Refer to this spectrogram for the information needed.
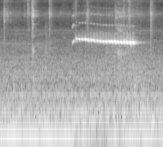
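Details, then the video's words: Common iora lure call meant to prompt other ioras to call: one long, steady, slightly falling buzzy whistled trill lasting about a second, heard alone against quiet background hiss. "suara panggilan sirtu paling ampuh bikin sirtu atau cipow lain rajin bunyi"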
